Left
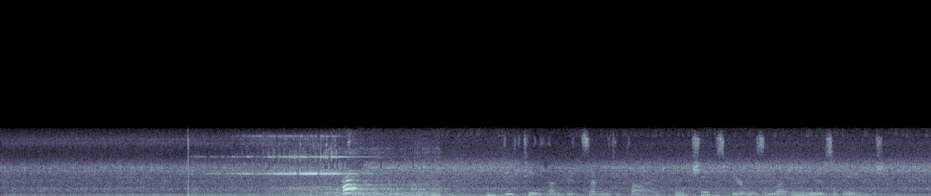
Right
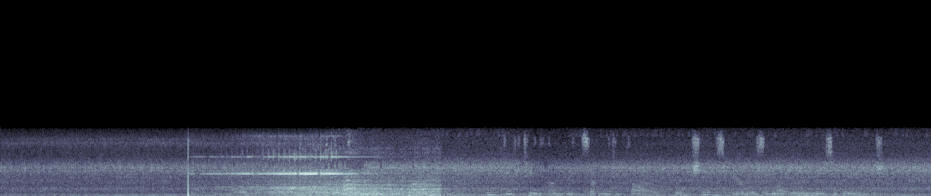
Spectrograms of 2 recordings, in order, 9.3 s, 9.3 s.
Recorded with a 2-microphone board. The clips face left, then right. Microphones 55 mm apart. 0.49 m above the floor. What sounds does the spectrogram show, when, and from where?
1.9 s a phone ringing: 60° right (ahead or behind), 0.6 m
3.4 s a dog barking: 50° left (ahead or behind), 0.9 m
4.8 s a woman speaking: 30° left (ahead or behind), 0.9 m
